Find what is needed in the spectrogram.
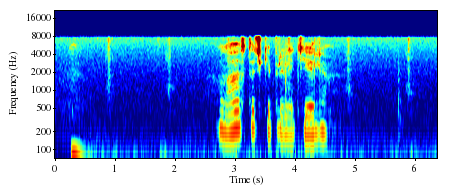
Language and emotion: Russian, sad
